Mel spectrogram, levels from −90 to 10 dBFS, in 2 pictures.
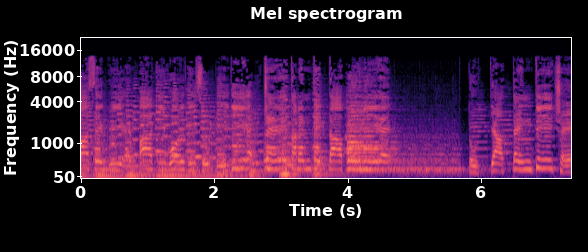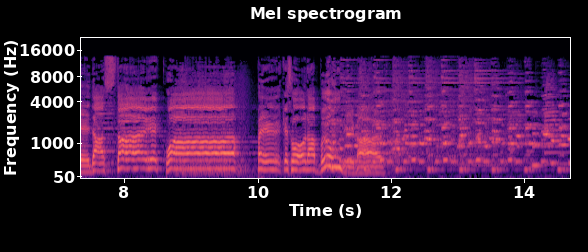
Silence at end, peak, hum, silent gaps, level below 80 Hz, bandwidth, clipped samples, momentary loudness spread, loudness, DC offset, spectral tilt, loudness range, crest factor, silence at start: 0 s; -6 dBFS; none; none; -40 dBFS; 14.5 kHz; under 0.1%; 9 LU; -23 LUFS; under 0.1%; -4 dB/octave; 4 LU; 18 dB; 0 s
